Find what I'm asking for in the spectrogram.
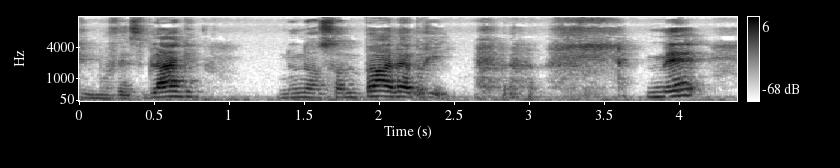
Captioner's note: laughter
